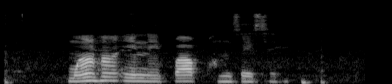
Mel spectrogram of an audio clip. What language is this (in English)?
Kachi Koli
